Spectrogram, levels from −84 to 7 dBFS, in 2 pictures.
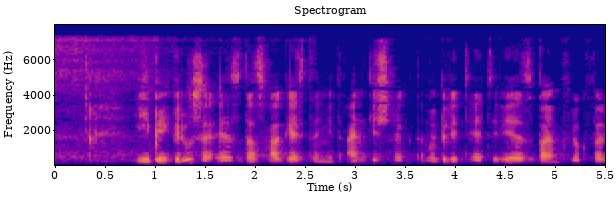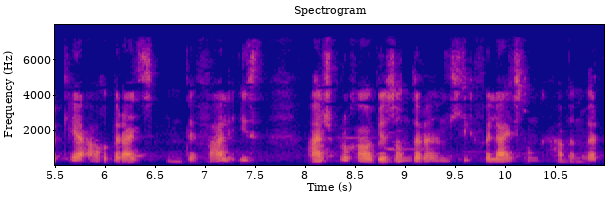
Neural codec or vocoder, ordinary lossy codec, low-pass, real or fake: none; AAC, 32 kbps; 7.2 kHz; real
